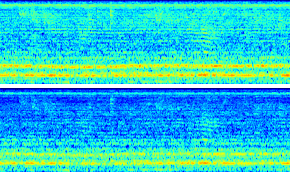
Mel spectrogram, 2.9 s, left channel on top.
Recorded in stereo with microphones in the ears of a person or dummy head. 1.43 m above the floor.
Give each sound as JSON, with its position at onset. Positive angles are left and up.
{"t": 0.0, "sound": "an insect", "side_deg": 30, "distance_m": 0.9}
